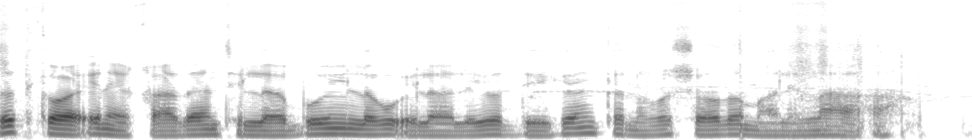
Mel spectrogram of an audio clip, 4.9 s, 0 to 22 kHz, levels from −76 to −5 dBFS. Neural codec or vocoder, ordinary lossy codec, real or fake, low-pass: none; none; real; none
